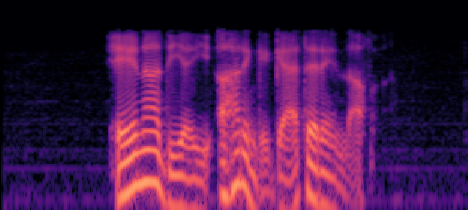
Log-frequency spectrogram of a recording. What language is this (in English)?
Divehi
